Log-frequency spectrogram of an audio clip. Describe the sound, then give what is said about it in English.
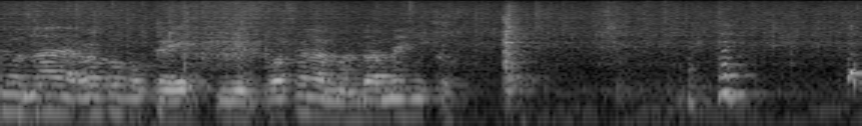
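Pork chops fry on a stove in a kitchen, giving a steady sizzle with a few sharp clicks of stirring, and brief talk near the start. “Pork chops and soup are on the stove for dinner.”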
